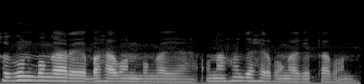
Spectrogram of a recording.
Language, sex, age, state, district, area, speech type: Santali, female, 60+, Odisha, Mayurbhanj, rural, spontaneous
